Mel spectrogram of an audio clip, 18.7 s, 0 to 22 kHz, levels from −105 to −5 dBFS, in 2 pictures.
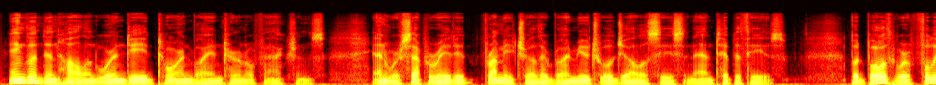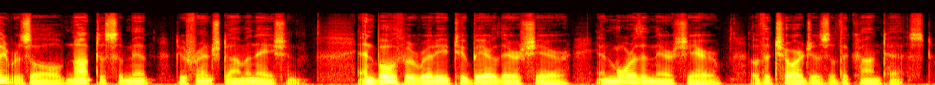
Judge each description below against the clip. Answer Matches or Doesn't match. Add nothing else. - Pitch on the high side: Doesn't match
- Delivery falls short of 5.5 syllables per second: Matches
